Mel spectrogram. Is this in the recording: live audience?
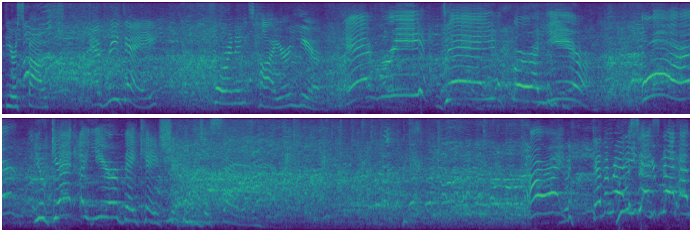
yes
